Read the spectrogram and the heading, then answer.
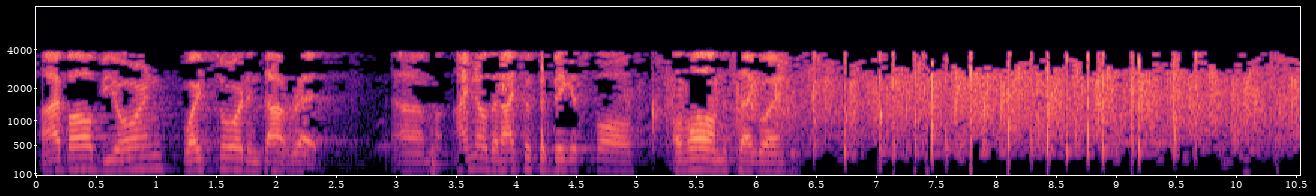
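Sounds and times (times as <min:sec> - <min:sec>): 
speech: 0:00.0 - 0:06.6
audience applauding: 0:05.0 - 0:10.5.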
